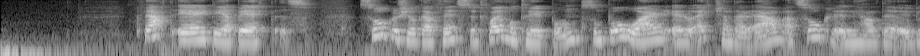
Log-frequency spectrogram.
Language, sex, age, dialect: Faroese, female, 15-35, Norðurstreymoy/Eysturoy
